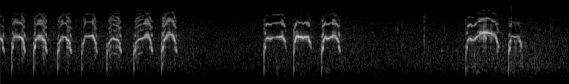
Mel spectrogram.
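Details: Lunchtime fish delivery at an Osprey nest, camera 4, 12 July 2022: quick burst of shrill arched chirps, a short gap, a few louder ringing whistles, then a final pair of strong calls.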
